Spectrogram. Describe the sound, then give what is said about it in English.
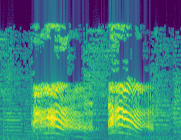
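Two loud, harsh, rasping caws from a crow where crows were going after pizza outdoors, each drawn out for about a second, separated by a short pause. “There's one crow goes, yeah, yeah.”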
